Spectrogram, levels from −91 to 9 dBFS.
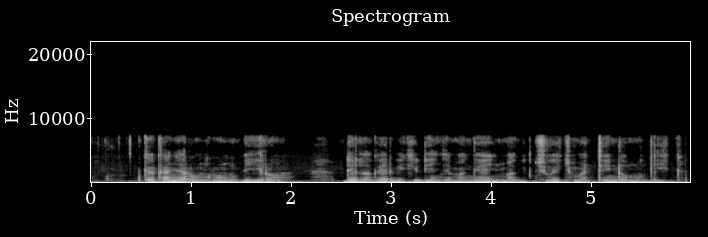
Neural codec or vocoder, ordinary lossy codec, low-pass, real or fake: codec, 16 kHz, 8 kbps, FreqCodec, smaller model; none; 7.2 kHz; fake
